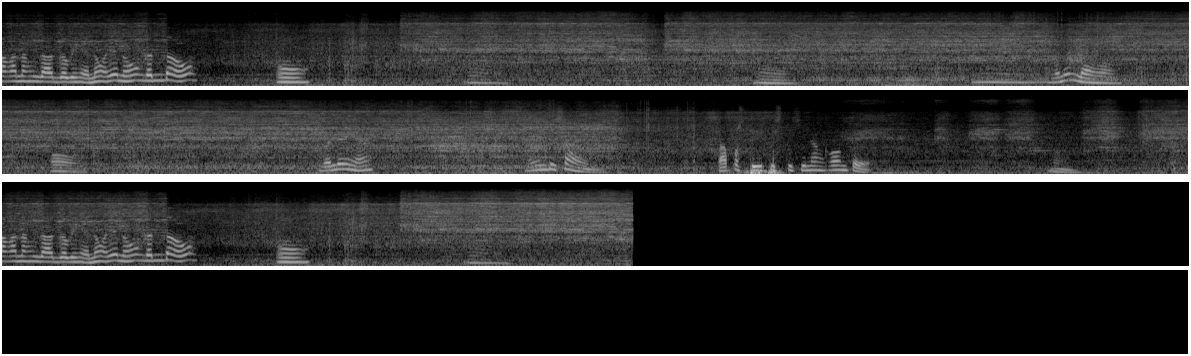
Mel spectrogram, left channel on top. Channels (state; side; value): drops out; right; at 6.4 s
